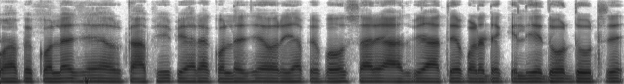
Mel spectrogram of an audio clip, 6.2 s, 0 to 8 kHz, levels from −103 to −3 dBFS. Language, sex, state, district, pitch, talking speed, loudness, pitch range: Hindi, male, Chhattisgarh, Kabirdham, 105 Hz, 230 wpm, -17 LUFS, 105-110 Hz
